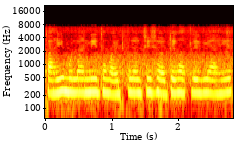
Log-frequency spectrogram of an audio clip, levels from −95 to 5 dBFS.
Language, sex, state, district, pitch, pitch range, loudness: Marathi, female, Maharashtra, Gondia, 230 Hz, 225-235 Hz, -13 LUFS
